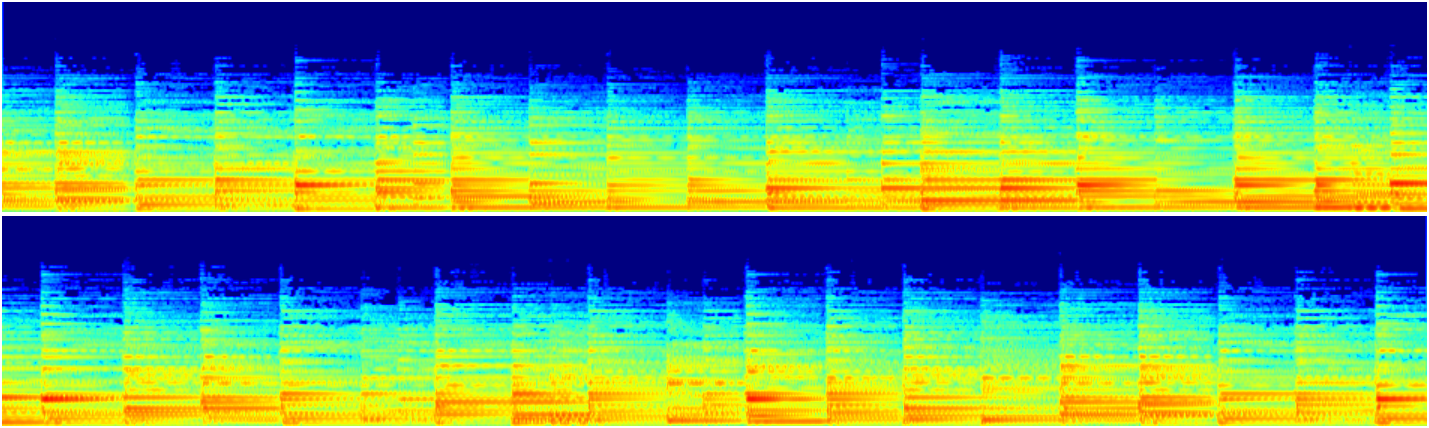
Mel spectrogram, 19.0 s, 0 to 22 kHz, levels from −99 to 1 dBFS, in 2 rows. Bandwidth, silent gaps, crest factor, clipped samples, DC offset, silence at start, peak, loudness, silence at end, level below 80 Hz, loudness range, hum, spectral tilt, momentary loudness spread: 6.6 kHz; none; 16 dB; under 0.1%; under 0.1%; 0 s; -4 dBFS; -20 LUFS; 0 s; -38 dBFS; 3 LU; none; -9.5 dB/octave; 7 LU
